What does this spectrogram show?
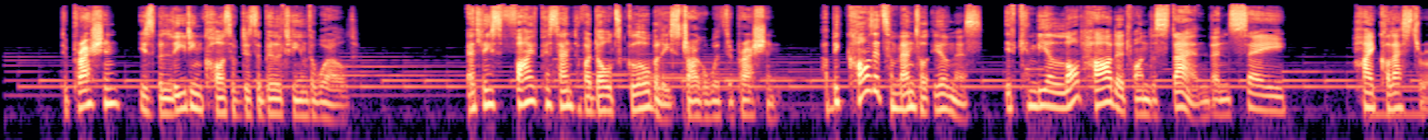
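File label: Italian, accented English, Narration; voice demos; GoLocalise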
